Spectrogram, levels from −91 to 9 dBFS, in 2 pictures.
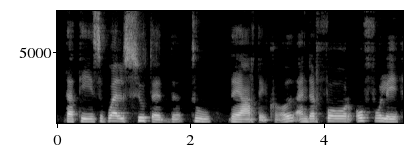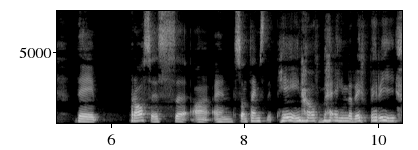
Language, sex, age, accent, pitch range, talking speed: English, female, 30-49, Italian, 150-200 Hz, 120 wpm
